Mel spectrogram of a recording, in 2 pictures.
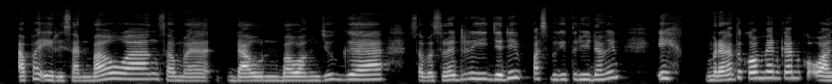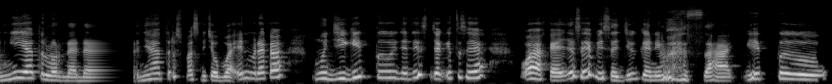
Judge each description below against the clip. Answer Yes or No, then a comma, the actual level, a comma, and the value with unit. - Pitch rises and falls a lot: Yes, wide, 6.5 semitones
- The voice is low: No, high, 230 Hz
